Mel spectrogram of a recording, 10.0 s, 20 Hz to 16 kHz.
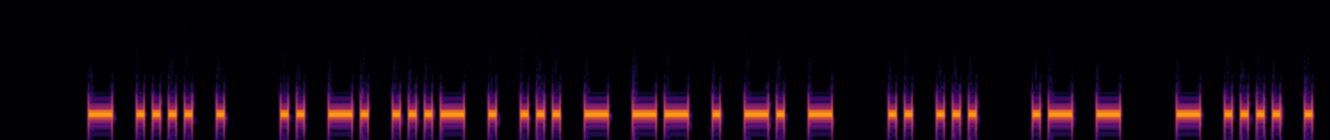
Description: Morse code, heard as a keyed tone, about 20 wpm, 700 Hz. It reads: THE INVESTMENT IS AT THE
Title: Sentences from Top 1000 Words - Review Part 4 - 20wpm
